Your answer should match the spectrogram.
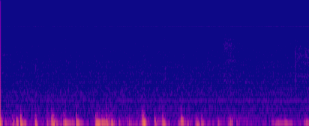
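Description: Podium microphone handling noise: a string of irregular low thumps and rumbles as the gooseneck microphone is gripped and adjusted, dying away near the end.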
